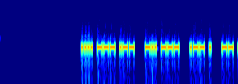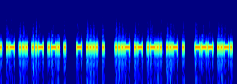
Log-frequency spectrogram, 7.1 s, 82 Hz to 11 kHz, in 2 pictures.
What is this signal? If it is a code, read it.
Morse code, heard as a keyed tone, about 52 wpm, 700 Hz. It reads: HOW DO WE MEASURE THE VALUE OF
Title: Sentences from Top 1000 Words - Review Part 3 - 50wpm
